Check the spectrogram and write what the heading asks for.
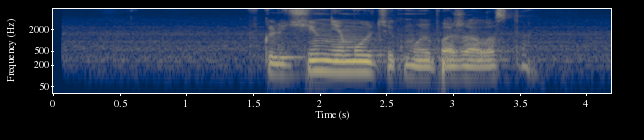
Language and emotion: Russian, neutral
